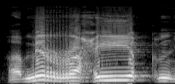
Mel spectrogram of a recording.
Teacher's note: या मद्दा वो या जो साकिन उससे पहले ज़ेर हो, या मद्दा को नरम आवाज़ के साथ पढ़ेंगे। मिर रहीक़, या मद्दा को एक अलिफ के बराबर खींच कर पढ़ेंगे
